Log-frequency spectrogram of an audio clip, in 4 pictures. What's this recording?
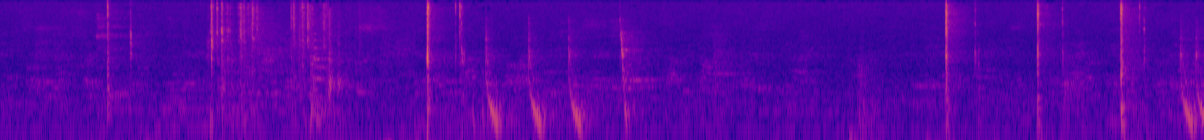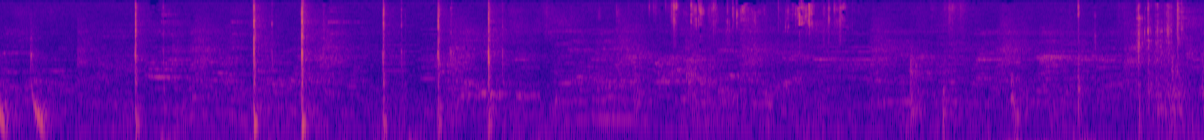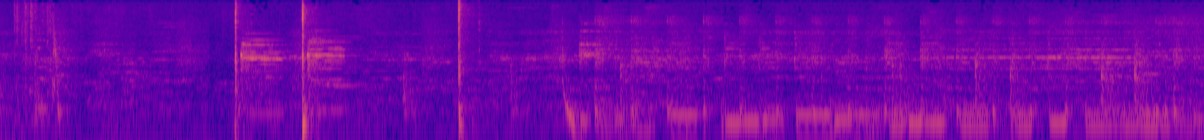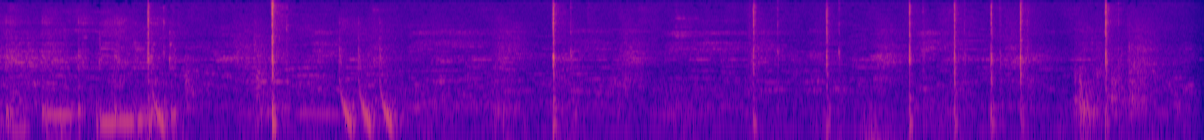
Bar Slots Gambling Machine - Game
Slots machine in a bar. Some game musiс and SoundFX. Some noise in the background.
slots, arcade, casino, coins, gaming, games, gambling, bar, game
